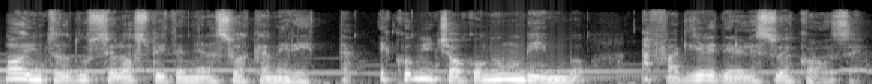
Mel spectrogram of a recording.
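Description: Low-pitched female narrator, measured audiobook reading. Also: animated, music in the background. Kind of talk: scripted narration.

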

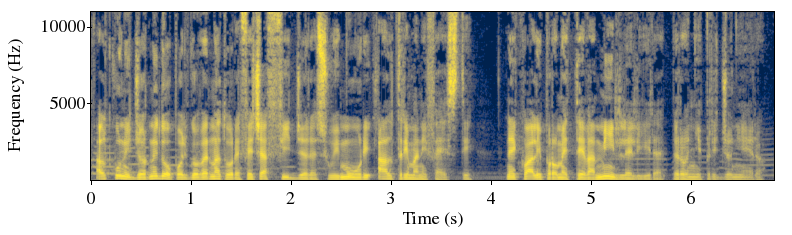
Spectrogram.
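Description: A man narrating a literary story in a measured, expressive reading. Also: low voice, music in the background.

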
